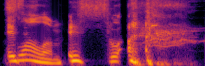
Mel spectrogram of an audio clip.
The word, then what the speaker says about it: slalom: Not shalom. I believe that's a religious term. It is slalom.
